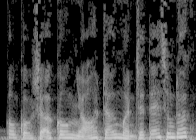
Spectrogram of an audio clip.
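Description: A man's voice: animated, brisk, mellow, faint music behind, lightly acted. A man voicing a farmer's wife in a storytelling, an anxious young mother who stammers and pleads. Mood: tearful, worried. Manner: stammering, pleading, high-strung.

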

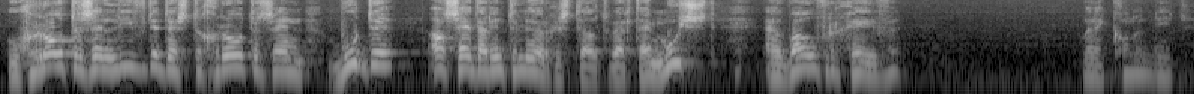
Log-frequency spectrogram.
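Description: An actor playing a kindly, persuasive village chaplain in a 1970s television drama, speaking in a measured, earnest way. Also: male voice, sits high, expressive, a little mellow, husky, exaggerated voice. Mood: solemn, pleading. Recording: noisy 1970s television soundtrack.

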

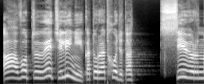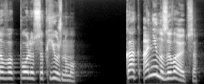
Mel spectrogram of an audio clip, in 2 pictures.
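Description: An eager, pondering child with a high voice. The child reasons aloud and asks inquisitive questions in an educational audio drama. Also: female voice, expressive, unhurried, clean tone. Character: thoughtful, eager child learning from father.

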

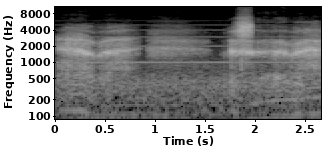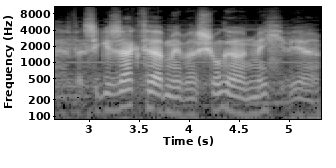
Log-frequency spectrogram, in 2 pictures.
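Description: A shy, awkward young police assistant, stammering and deferential, with a very bright, tense edge and a lively pitch. A faint hiss sits under the radio-play recording. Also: male voice, takes it slowly, full character voice, rough recording. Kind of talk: radio crime drama acting.

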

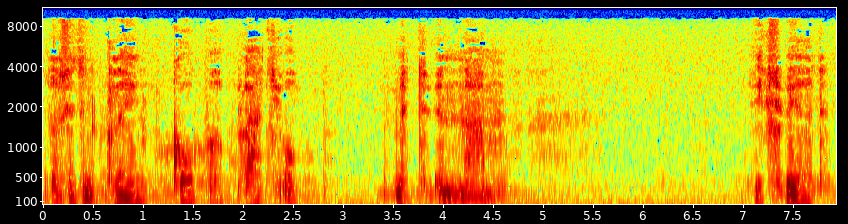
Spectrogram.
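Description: An actor playing a brooding bachelor narrator in an intimate radio drama, halting and confiding, often dropping to a murmur. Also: male voice, deep voice, steady tone, fairly bright tone. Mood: entranced, halting. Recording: noisy radio play recording.

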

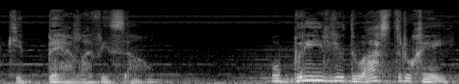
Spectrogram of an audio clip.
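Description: An actor playing a gentle, reverent narrator in a radio drama, speaking in measured, poetic phrases. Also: male voice, fairly high pitch.

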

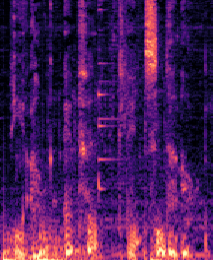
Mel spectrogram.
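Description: A man narrating a literary interior monologue in a dramatic scripted style. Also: slow. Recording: loud music over the voice.

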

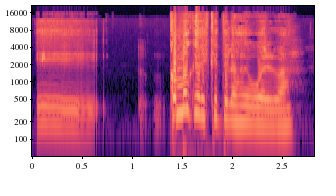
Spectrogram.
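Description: A woman's voice: lowish voice, expressive, measured pace, mellow, smooth, dry recording, studio quality. A woman playing a hesitant, noncommittal character in an improvised radio theatre exercise. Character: hesitant, evasive woman asking for a loan.

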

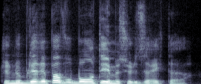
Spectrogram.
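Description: A man acts a good-natured poacher in a radio comedy. His voice sits a little high. He sounds artless and deferential, with a sly, cheeky streak. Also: very animated, fast talker, darkish tone. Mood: sly, cheerful. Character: cheeky, good-natured male country poacher, freshly freed prisoner. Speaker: actor in an audio drama. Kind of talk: French radio comedy acting.

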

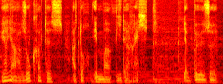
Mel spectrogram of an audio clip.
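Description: A very deep, booming male voice narrates a crime radio play, sliding up and down with dry, wry asides. Music plays softly behind him. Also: very animated, slow, heavily acted.

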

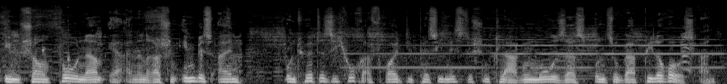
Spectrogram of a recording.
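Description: A man's voice: medium pitch, normal speed, music in the background. A man reading scripted literary narration as the narrator of a radio drama.

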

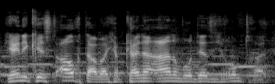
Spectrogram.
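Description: A man's voice: medium pitch, fast, music in the background, natural voice. A man playing a chummy, cynical war-veteran policeman in a radio drama, jovial and needling in manner. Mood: hearty, comradely. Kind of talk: naturalistic radio drama acting.

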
